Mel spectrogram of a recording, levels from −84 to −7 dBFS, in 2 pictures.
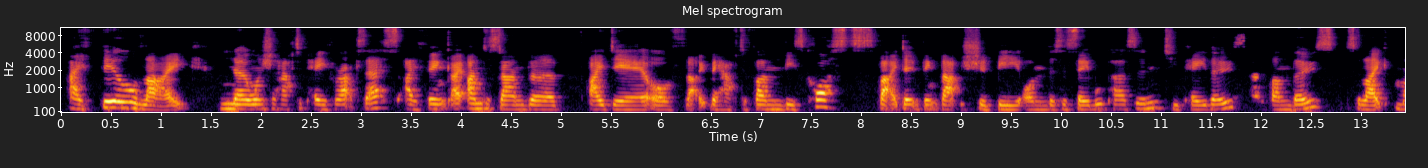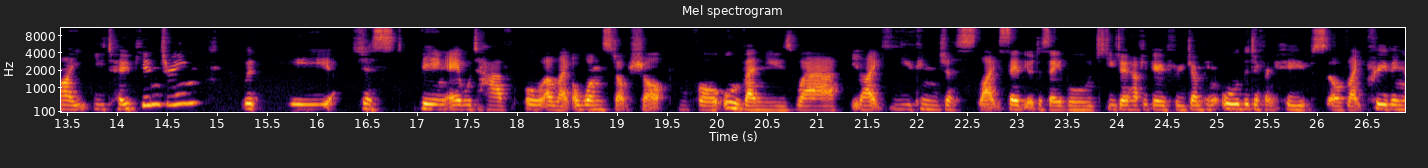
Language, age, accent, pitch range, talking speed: English, 20-39, British, 155-185 Hz, 195 wpm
